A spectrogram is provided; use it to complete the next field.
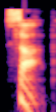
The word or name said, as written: sop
